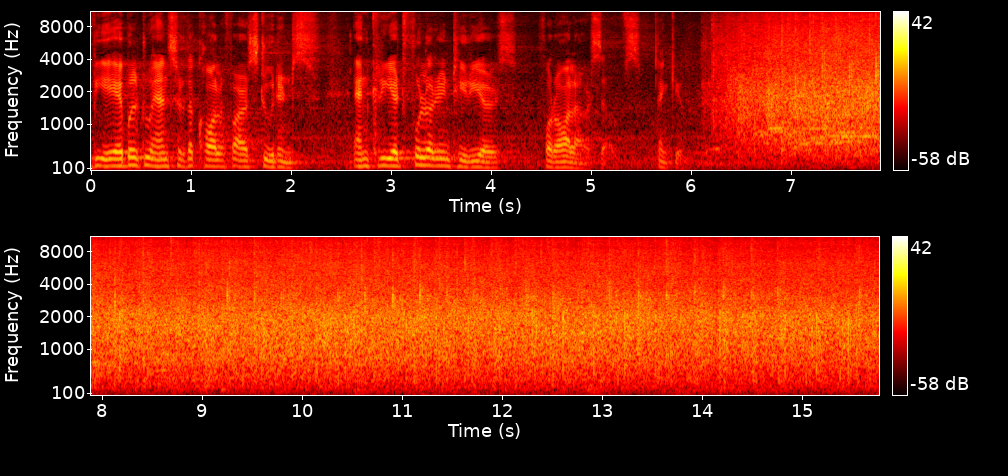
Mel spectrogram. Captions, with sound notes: we able to answer the call for our students and create fuller interiors for all ourselves. Thank you. (audience applauds)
